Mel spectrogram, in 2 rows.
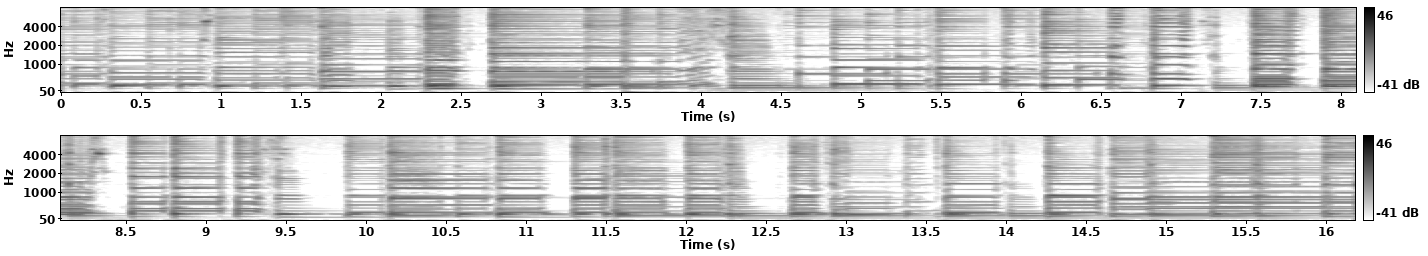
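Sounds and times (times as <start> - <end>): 
Lowden WL50 acoustic guitar: 0.0 - 16.1.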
